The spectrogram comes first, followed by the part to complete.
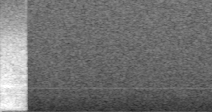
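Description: A man's voice finishes a phrase in the first quarter second, then near silence; no engine or water sound comes through.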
